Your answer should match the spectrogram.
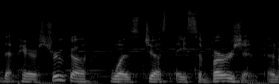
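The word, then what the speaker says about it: perestroika: by someone in Toronto the perestruca deception at least I think that's how it's pronounced is in reference to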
